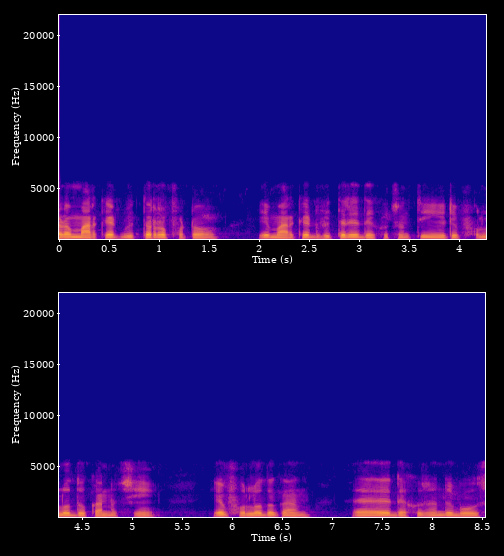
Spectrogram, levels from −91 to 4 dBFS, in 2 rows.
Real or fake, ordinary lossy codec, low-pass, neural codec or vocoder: real; Opus, 32 kbps; 5.4 kHz; none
